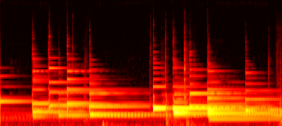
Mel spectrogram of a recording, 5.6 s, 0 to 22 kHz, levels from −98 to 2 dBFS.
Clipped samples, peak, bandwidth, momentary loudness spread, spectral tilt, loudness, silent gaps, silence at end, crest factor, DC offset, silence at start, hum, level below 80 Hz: under 0.1%; -10 dBFS; 7.4 kHz; 16 LU; -8 dB/octave; -27 LUFS; none; 0 s; 18 dB; under 0.1%; 0 s; none; -64 dBFS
